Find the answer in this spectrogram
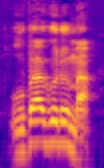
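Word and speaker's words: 乳母車: 발음은 우바구르마. 이때 발음은 바예요. 요렇게 전부 다 특별음이기 때문에 좀 챙겨둘 만한 부분이 있습니다.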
